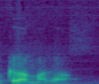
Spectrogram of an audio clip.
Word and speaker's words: Krav Maga: Krav Maga, o sea, lo he dicho, lo he pronunciado bien, primero de todo. Primero tu nombre, perfecto. Sí, y el Krav Maga. – También, perfecto, Krav Maga, sí.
